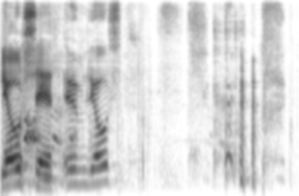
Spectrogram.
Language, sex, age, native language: Icelandic, male, 70-79, Icelandic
